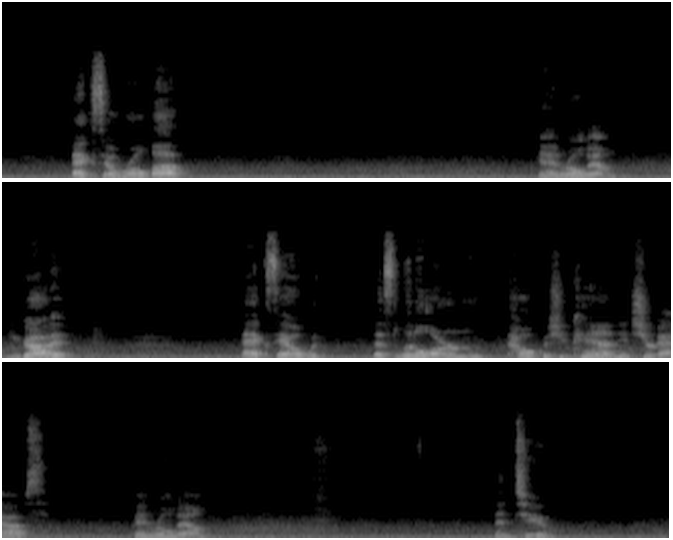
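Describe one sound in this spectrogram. A young woman speaks calmly in short phrases, close by.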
